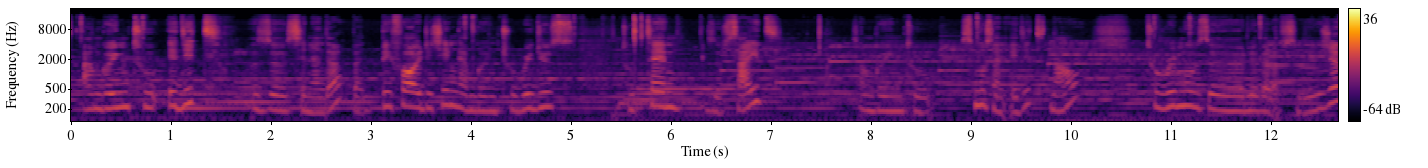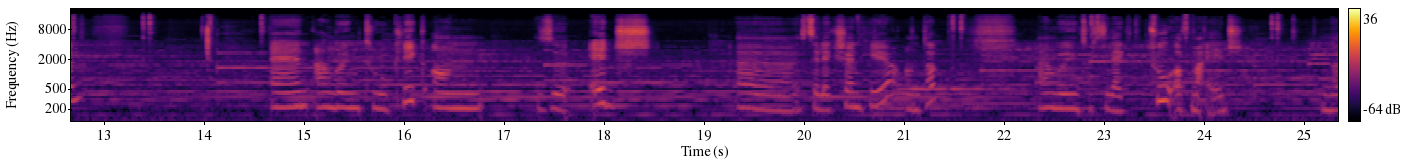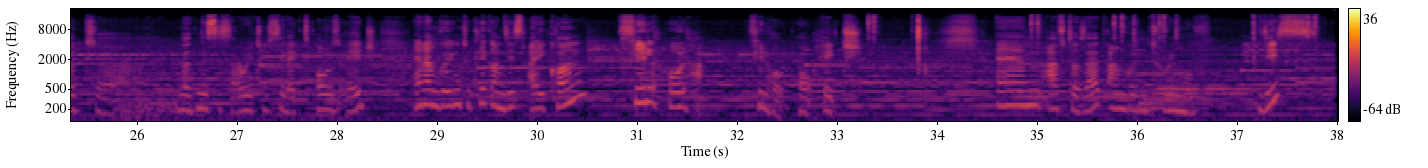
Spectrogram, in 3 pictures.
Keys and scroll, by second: 4.7-5.5 typing, 5.6 Return, 37.1 typing.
